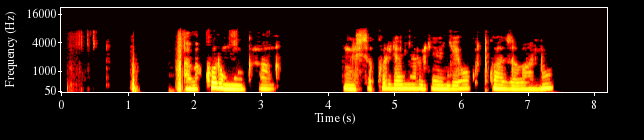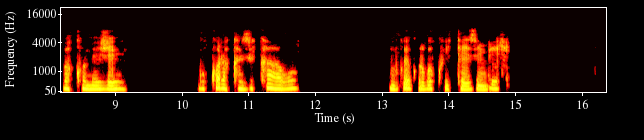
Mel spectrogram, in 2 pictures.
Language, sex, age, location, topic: Kinyarwanda, female, 50+, Kigali, finance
